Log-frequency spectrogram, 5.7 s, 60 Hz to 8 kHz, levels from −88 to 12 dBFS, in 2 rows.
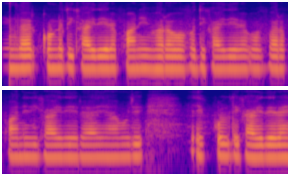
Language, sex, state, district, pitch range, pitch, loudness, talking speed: Marwari, female, Rajasthan, Churu, 165-170 Hz, 165 Hz, -21 LUFS, 295 wpm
